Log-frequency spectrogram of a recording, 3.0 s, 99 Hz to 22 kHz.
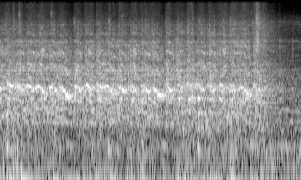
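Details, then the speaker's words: Cadillac hearse, freshly swapped replacement motor, electronic choke: steady starter cranking about three beats a second that never catches despite plenty of fuel; distributor installed 180 degrees out, found via number one plug compression check; crank no start. "The new motor won't fire. >> No, it's getting plenty of fuel, dude."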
